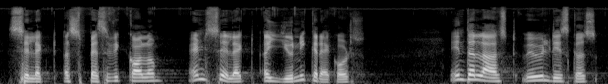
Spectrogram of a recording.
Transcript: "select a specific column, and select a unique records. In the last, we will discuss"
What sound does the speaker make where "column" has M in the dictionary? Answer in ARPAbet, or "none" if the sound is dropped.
M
